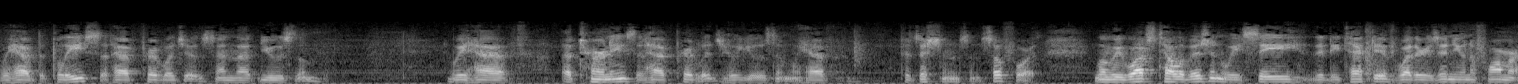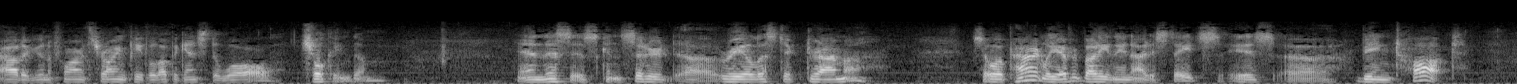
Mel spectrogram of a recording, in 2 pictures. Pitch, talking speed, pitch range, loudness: 115 Hz, 135 wpm, 105-125 Hz, -18 LUFS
